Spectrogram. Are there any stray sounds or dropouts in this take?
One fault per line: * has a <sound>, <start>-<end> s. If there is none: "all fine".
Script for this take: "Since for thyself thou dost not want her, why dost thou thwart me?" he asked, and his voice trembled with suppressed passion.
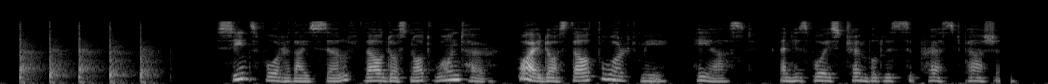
* has a thud, 0.2-1.7 s
* has a dropout, 10.0-10.1 s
